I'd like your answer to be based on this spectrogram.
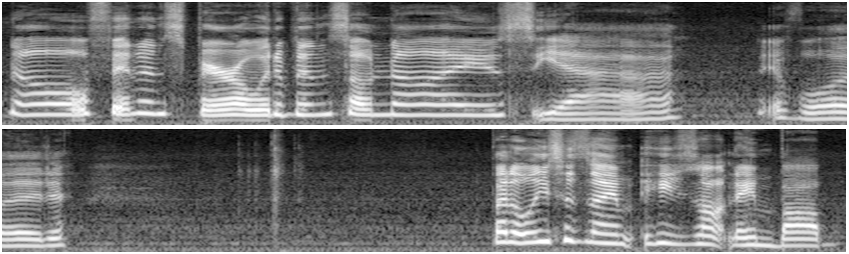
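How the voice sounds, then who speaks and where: A woman hosts a casual visual novel playthrough, chatting and reading the text aloud. Her high-pitched voice has lively intonation and vocal fry, and she speaks slowly with frequent pauses.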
